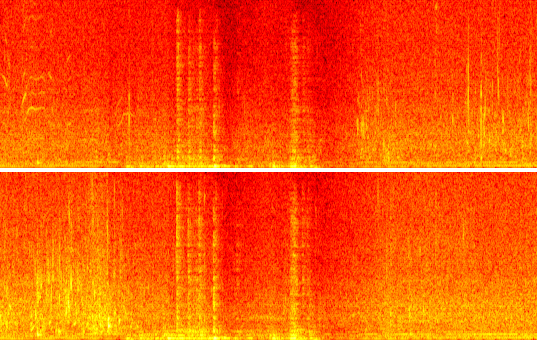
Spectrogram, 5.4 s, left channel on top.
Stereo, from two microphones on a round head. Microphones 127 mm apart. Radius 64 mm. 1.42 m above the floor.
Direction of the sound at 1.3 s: 50° right (ahead or behind).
